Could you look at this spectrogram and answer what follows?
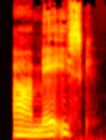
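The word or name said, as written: aramæisk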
